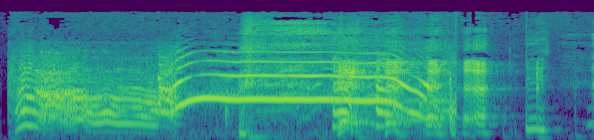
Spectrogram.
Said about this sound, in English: I thought … scream was pretty funny. Listen to this again. Listen to the initial scream from ….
